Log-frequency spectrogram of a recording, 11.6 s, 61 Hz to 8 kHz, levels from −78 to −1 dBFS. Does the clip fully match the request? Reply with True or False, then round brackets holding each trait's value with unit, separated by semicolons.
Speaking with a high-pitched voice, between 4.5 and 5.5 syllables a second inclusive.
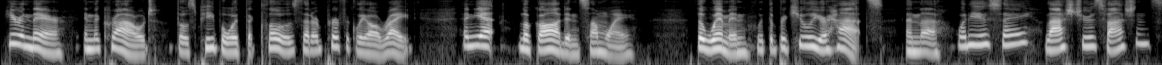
True (200 Hz; 5.3 syllables/s)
